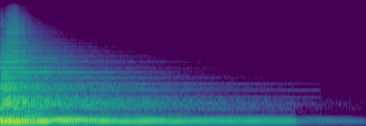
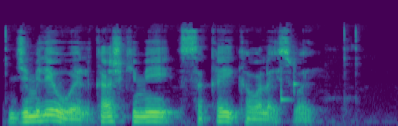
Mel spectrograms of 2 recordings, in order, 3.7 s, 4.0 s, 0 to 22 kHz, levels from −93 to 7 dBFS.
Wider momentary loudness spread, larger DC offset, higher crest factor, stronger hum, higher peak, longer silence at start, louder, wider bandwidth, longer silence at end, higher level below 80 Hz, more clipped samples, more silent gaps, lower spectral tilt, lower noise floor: first, 22 LU vs 8 LU; neither; about the same, 20 dB vs 16 dB; neither; first, -2 dBFS vs -8 dBFS; about the same, 0 s vs 0.1 s; first, -21 LUFS vs -24 LUFS; first, 13 kHz vs 10.5 kHz; about the same, 0.75 s vs 0.85 s; first, -38 dBFS vs -54 dBFS; neither; neither; first, -7 dB/octave vs -4.5 dB/octave; about the same, -58 dBFS vs -55 dBFS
